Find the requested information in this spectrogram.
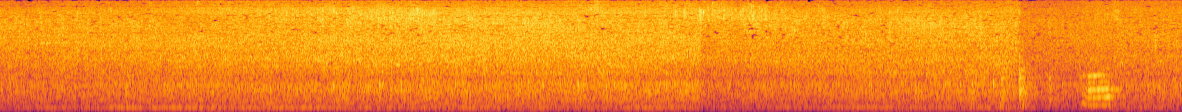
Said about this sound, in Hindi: ब्राउन होने तक हम तलेंगे।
